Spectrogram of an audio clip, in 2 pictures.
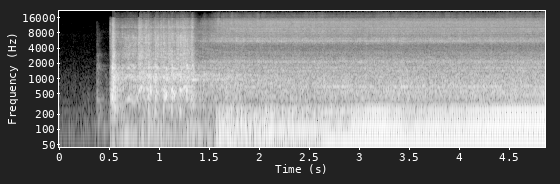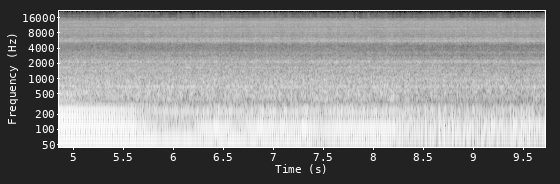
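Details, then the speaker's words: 1966 Ford 200 cid inline six from a Falcon, first start with a leaky carburetor: a brief crank, catches fast, then a loud idle with an uneven, wavering beat, a rough idle at first. "idling a little rough initially we have a running six-cylinder"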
